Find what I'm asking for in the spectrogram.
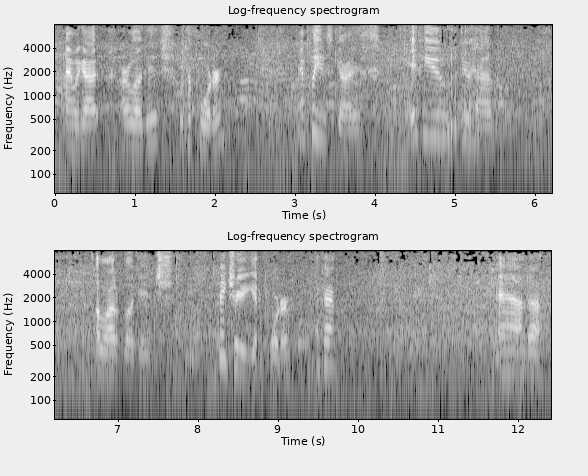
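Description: Crowd noise fills the background as a woman speaks at a fairly slow pace, with a dry sound and no echo. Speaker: travel vlogger. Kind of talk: casual vlog chat. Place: street. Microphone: phone near.

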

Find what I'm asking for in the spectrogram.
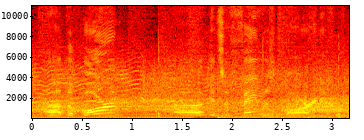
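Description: Music plays behind a man speaking at a moderate pace. His pitch variation is ordinary.

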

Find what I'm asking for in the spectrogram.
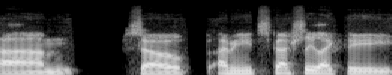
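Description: A man speaks at a moderate pace in a clear, smooth tone, recorded with a dry, close sound that has no echo. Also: medium pitch for a man, fairly even intonation.

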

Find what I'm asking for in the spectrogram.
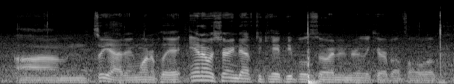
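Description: Amid noticeable background noise, a man talks at a very fast pace in a dry sound with no echo. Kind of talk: casual deck explanation. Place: hall. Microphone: phone near.

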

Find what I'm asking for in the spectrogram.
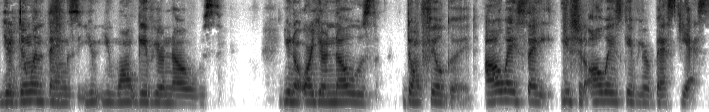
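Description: The speaker is a woman. She takes a fairly slow pace. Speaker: podcast guest, life coach. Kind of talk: interview answer. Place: home room. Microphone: video call.

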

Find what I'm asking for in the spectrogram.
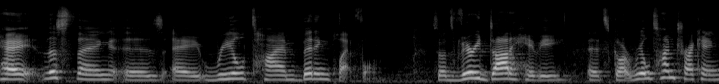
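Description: Pitched fairly high, a woman's voice moves with ordinary pitch variation. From New Zealand. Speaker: conference speaker. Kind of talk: conference talk. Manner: fast. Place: hall.

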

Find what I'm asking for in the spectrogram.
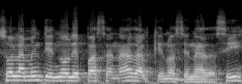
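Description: A man speaks with ordinary pitch variation. Light background noise sits underneath. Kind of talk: interview answer. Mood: calm, explanatory. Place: office. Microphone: handheld.

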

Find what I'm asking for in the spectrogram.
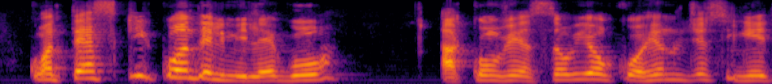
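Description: Over a quiet background, a man speaks at a very fast pace in a high voice with lively intonation. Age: 60s. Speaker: businessman; interviewee. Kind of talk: interview. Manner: halting. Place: home room. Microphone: video call.

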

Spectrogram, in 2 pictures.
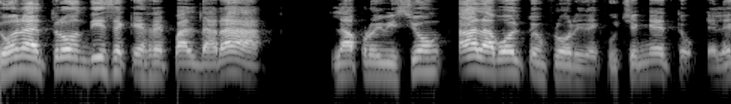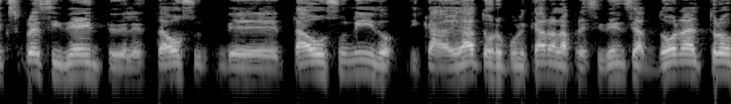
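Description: The background is quiet as a man speaks. The sound is dry, with no echo. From Dominican Republic. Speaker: YouTube news commentator. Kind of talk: news reading with commentary. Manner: halting. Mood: concerned, serious. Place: garden. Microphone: phone near.

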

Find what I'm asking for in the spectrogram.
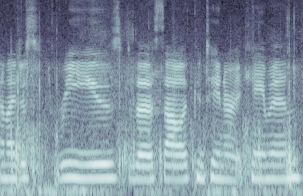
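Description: Noticeable background noise runs beneath speech that keeps a moderate pace. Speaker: vlogger. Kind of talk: casual vlog chat. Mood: relaxed, cheerful. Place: beach.

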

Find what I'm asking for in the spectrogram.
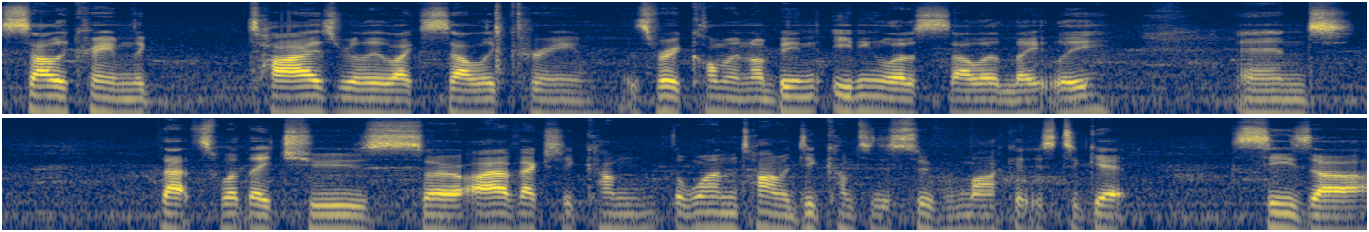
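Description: A man in a monotone, flat intonation, over noticeable background noise. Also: moderate pace, dry sound with no echo. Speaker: expat vlogger. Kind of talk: casual vlog chat. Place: shop. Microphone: phone near.

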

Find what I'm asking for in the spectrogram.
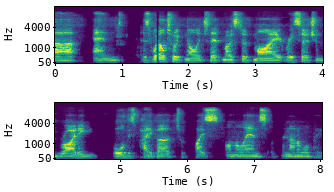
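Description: At a moderate pace, a man speaks with low pitch and little pitch movement.

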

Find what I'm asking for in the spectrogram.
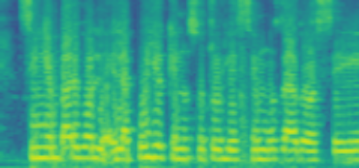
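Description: Light background noise sits behind a woman speaking. Her pitch is fairly low, with ordinary pitch variation. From Bolivia. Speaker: deputy foreign minister. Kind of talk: interview. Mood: calm, serious. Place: office. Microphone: video call.

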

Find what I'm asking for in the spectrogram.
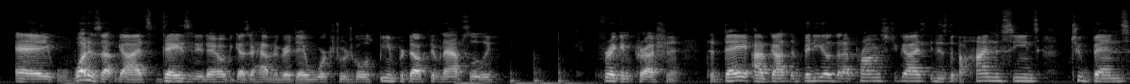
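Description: A man rattles along very fast in a quiet setting, his pitch varying in an ordinary way. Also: big swings in loudness. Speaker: vlogger. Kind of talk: casual vlog chat. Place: workshop.

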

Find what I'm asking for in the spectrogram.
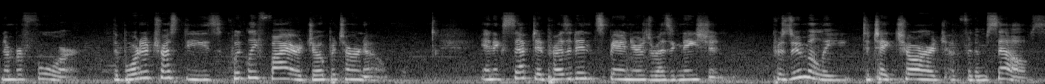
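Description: Speaking with an American accent, a woman sounds somewhat breathy, with ordinary pitch variation. Her loudness stays very even over light background noise. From US Pennsylvania. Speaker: rally speaker. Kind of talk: rally speech, scripted-sounding recap of trustee decisions. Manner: formal, emphatic, deliberate, list-like, pointed. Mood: critical, earnest. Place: open country. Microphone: pa.

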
